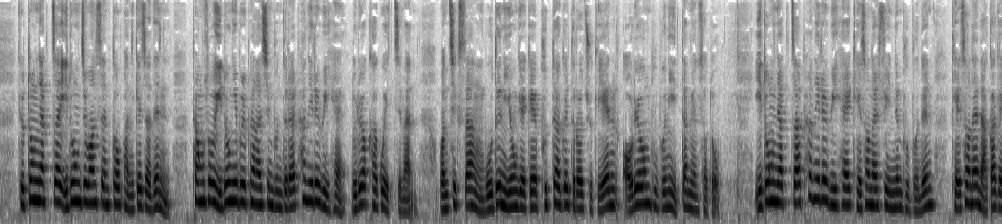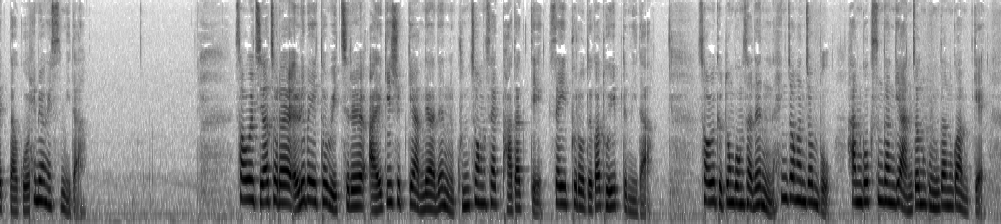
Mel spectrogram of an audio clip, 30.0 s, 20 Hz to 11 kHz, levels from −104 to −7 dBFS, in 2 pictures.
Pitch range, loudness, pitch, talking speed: 180-245 Hz, -12 LUFS, 210 Hz, 320 characters per minute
